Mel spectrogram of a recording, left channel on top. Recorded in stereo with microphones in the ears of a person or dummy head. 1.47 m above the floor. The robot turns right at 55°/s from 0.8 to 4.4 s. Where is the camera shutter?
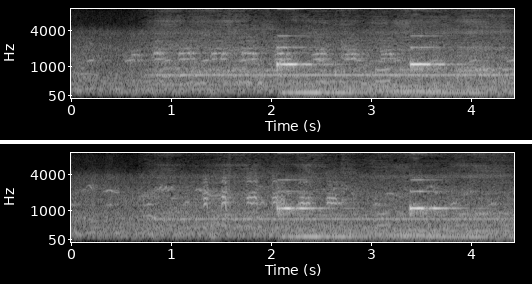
35° left (ahead or behind), 4.5 m; by 4.4 s 85° right, 4.5 m.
